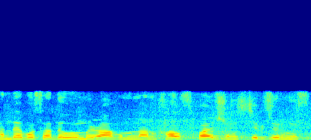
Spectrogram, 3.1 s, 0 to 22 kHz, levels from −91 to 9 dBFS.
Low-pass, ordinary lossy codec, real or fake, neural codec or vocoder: none; none; real; none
